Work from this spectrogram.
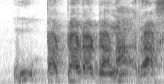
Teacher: నోట్లో ఉండేటువంటి పై భాగమునకు నాలుక తగలడం వల్ల వస్తాయి. The tip of the tongue touches the upper part of the mouth. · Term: మూర్ధన్యాక్షరాలు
